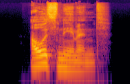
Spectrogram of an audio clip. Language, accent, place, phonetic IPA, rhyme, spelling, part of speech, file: German, Germany, Berlin, [ˈaʊ̯sˌneːmənt], -aʊ̯sneːmənt, ausnehmend, adjective / verb, De-ausnehmend.ogg
- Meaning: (verb) present participle of ausnehmen; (adverb) exceptionally, exquisitely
